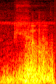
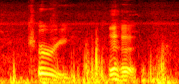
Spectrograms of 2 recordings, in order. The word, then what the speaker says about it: Kure: So I guess I have to stop calling it Kure Beach. I've been informed it is Kure Beach, K-U-R-E, but it's pronounced Curry.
